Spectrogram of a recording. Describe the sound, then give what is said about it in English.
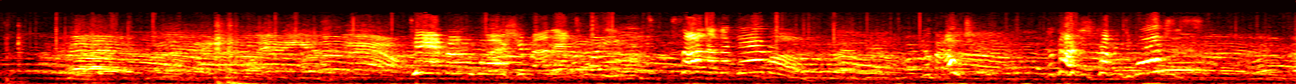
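An angry crowd clamors outside, a dense, steady roar of many overlapping raised voices, with individual shouts rising and falling throughout, loud and unbroken for the whole stretch. “I'll go out and speak to the crowd.”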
